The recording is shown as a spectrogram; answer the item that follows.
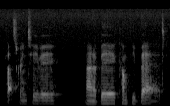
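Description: Speaking in a British accent, a man talks at a fairly low pitch. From England. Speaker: vlogger. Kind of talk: casual talk to camera.

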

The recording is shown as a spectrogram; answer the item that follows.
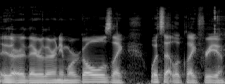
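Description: The background is quiet. A man speaks in a fairly low voice. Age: 30s. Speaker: podcast host and wedding photographer; podcast host. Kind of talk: casual chat. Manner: animated. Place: home room. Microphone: studio mic.

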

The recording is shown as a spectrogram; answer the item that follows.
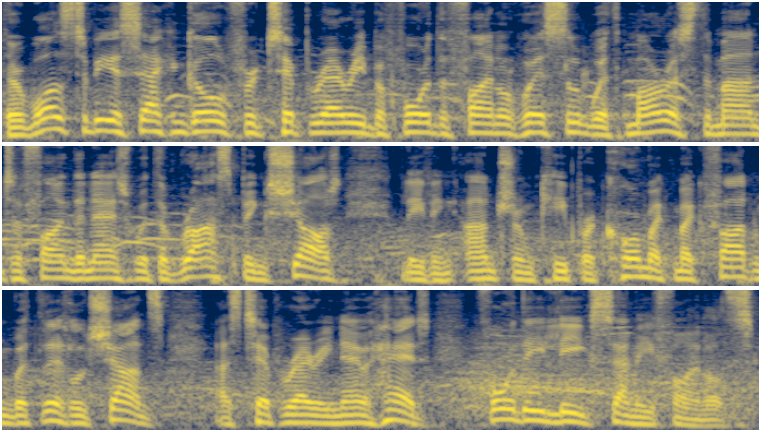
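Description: A man with a fairly high pitch talks at a very fast pace with lively intonation, and background noise is noticeable. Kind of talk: scripted match report narration. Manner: clear, measured, formal.

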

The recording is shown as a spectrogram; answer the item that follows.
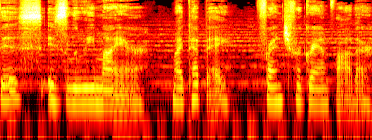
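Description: A woman speaks over clear music in the background, with a dry sound and no echo. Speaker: voice actor. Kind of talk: autobiographical storytelling. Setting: studio. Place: studio. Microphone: studio mic.

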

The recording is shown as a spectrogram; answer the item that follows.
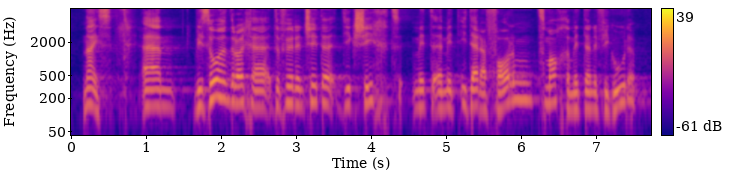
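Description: A man talks at a moderate pace. His fairly high pitch shows ordinary variation. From Switzerland. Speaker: festival moderator. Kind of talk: stage interview. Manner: animated. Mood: friendly, casual, encouraging. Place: stage. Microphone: handheld.

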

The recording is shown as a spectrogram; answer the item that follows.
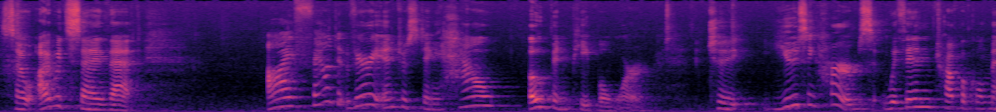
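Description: A woman with an American accent speaks fairly slowly, her pitch swinging very widely, with audible room echo and light background noise. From US, Ozark Mountains region. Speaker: herbalist. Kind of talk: promotional talk to camera. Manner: casual, slightly halting. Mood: warm, enthusiastic. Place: home room.

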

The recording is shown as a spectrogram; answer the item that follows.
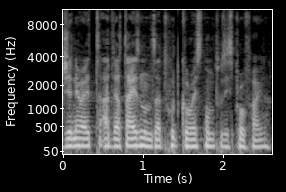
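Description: The man's intonation stays flat and monotone throughout. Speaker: audience member. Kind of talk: Q&A question. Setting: lecture hall with audience. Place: classroom.

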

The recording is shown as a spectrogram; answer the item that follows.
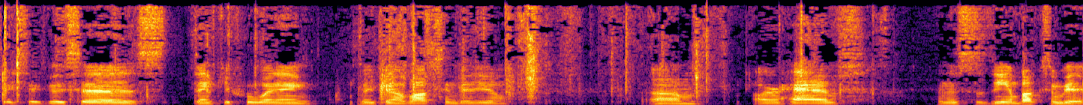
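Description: Long pauses break up the speech often, though it moves at a moderate speed. Noise is noticeable in the background. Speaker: YouTuber. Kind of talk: unboxing video. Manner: casual, hesitant with fillers.

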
